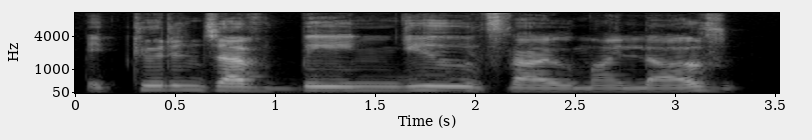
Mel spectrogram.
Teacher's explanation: Okay, weak pronunciation of we don't say have but have with a schwa and we omit the the h sound at the beginning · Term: weak form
